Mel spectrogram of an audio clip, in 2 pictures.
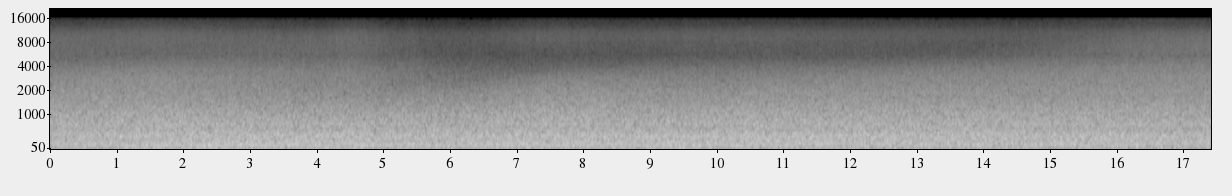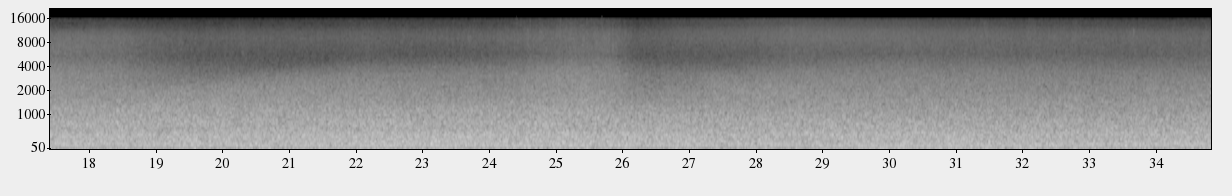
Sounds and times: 0.0s waves 34.8s
0.0s wind 34.8s

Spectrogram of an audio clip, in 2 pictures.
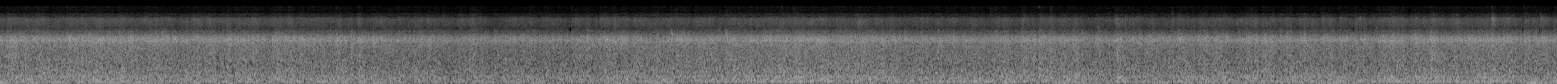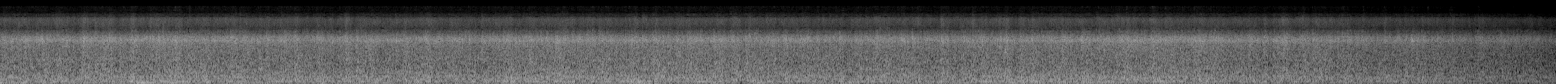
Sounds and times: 0.0s rain on conservatory3 31.1s

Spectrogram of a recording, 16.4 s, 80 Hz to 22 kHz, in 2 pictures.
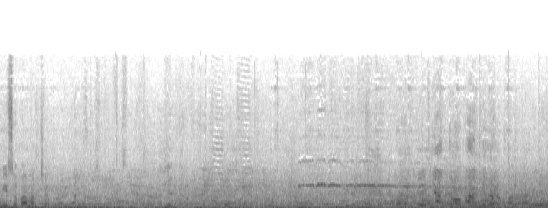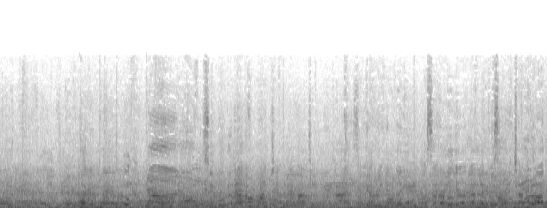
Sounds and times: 0.0s conversaciones 16.4s
0.0s crowd 16.4s
0.0s drums 16.4s

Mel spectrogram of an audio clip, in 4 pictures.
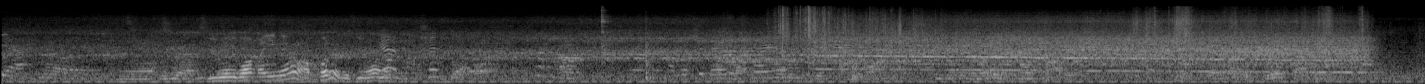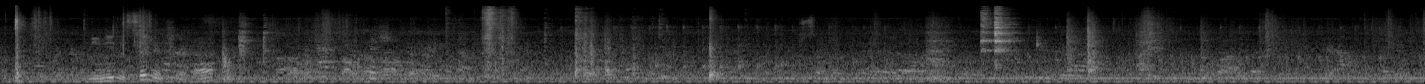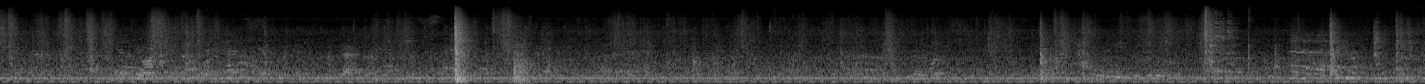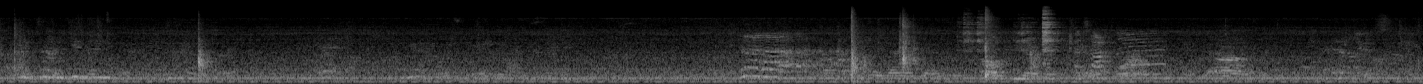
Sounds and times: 0.0s baristas taking and preparing orders 56.9s
0.0s patrons conversing to each other 13.8s

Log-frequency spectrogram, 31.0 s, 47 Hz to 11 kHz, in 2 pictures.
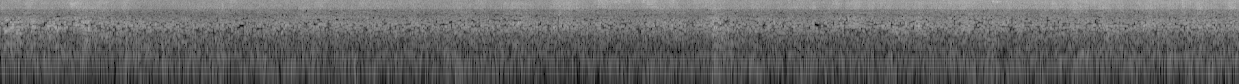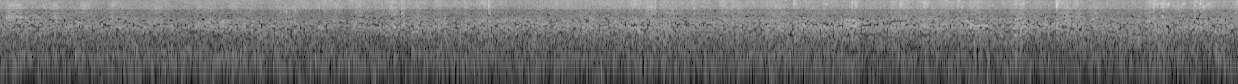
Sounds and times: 0.0s checkout 30.9s

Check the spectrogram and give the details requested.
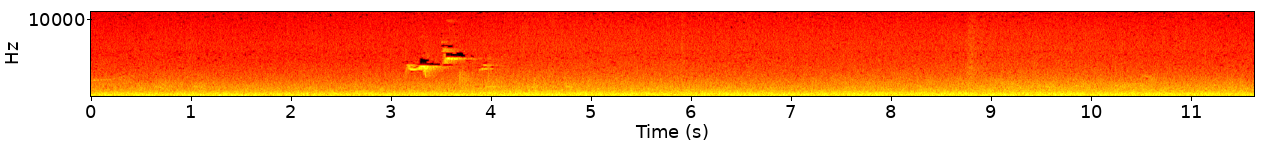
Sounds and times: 0.0s wind 11.6s
3.2s birdsong 4.1s

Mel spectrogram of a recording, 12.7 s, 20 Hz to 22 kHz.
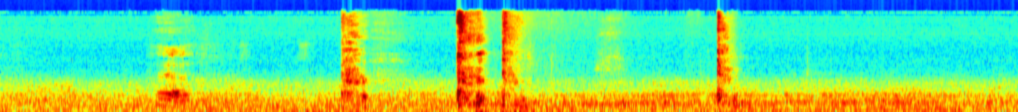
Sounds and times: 0.0s airplane 12.7s
4.7s breath 5.2s
7.4s breath 7.9s

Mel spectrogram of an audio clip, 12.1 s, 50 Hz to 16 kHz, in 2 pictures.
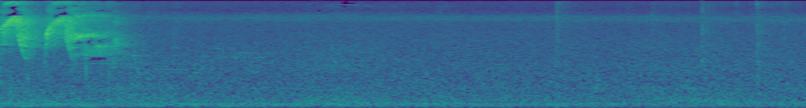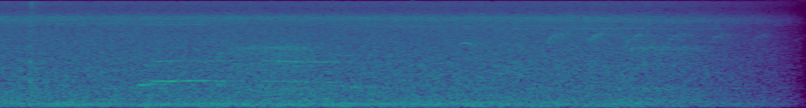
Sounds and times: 0.0s cicada 1.1s
0.0s birds 2.9s
6.8s cicada 9.6s

